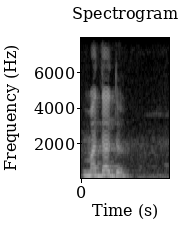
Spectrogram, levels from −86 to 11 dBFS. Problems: constant background noise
